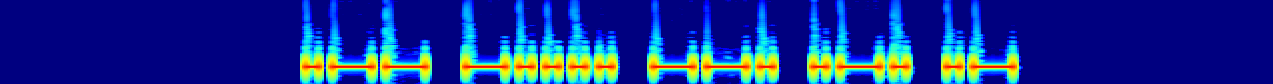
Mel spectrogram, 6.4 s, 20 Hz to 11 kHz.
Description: Morse code, heard as a keyed tone, about 18 wpm, 700 Hz. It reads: W6GRA
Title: Speed Racing - USA 1x3 Call Signs 15wpm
